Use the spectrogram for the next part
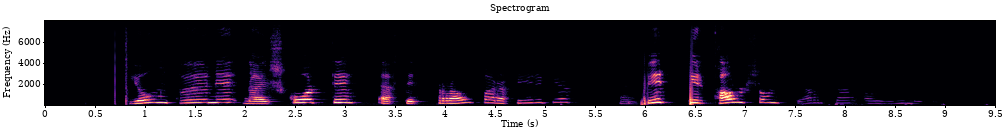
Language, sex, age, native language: Icelandic, female, 50-59, Icelandic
